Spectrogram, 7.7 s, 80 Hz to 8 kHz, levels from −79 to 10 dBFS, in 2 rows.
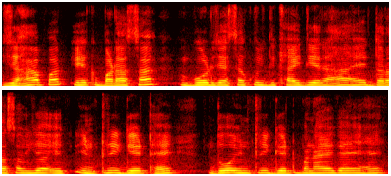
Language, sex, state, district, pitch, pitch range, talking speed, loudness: Hindi, male, Goa, North and South Goa, 205 Hz, 200-210 Hz, 195 wpm, -16 LUFS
